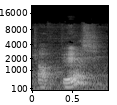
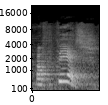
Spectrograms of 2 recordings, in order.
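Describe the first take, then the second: First: Said in the usual way. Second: High squeaky leap on "a fish"; sound poetry. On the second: Acted. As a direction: jump way up for "a fish". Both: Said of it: "a sound poem by me".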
